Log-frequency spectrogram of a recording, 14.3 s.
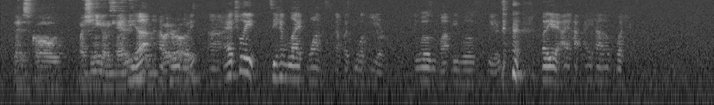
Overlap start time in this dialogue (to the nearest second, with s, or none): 3 s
